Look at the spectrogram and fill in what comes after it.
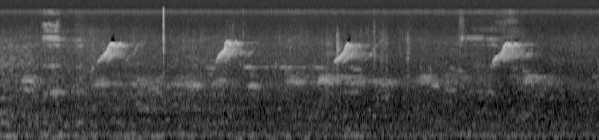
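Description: Faint bird calls: a short, sharp, high note that rises and drops, repeated four times about every one and a half to two seconds, with softer chirps in between.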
